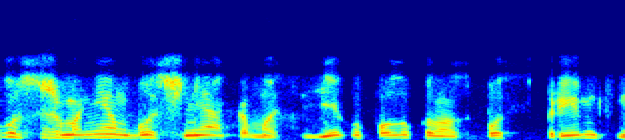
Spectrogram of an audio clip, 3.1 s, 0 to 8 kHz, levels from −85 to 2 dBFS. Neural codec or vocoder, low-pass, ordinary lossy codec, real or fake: none; 7.2 kHz; Opus, 64 kbps; real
